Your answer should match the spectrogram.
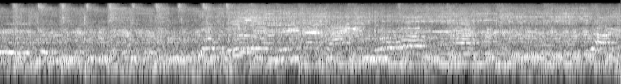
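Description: Live garage rock band playing at full volume: Farfisa organ, electric guitar and drums, with a sung vocal line over them.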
